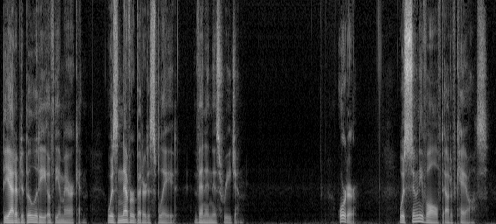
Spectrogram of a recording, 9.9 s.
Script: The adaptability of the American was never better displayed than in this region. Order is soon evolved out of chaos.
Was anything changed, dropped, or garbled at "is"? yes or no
yes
